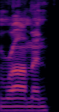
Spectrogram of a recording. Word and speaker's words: Rahman: I kid you not, that's his last name, Ramen. I'm not being racist either. I'm just literally telling you like that his last name is literally Ramen. It's spelled Rahman.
